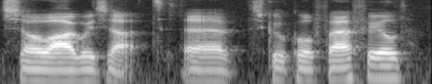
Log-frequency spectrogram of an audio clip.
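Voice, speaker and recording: Manx guy in his 30s, mild isle of man accent, kinda low voice, hesitant podcast guest chatting away. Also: steady tone, normal speed, clean tone. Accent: fairly neutral Manx. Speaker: podcast guest, former athlete. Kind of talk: casual conversational interview.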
